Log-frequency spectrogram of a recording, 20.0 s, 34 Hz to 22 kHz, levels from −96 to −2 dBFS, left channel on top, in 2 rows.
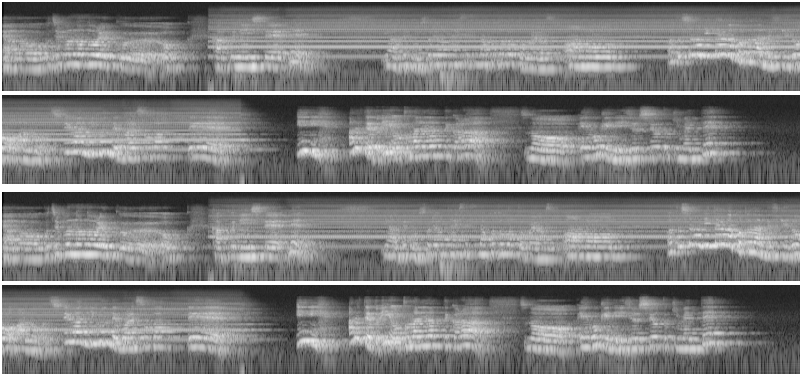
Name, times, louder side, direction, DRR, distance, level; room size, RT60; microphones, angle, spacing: voice 1, 0.0-3.8 4.2-12.0 12.3-13.1 13.6-18.9, right 1 dB, 70° right, -1 dB, 1.0 m, -22 dB
sound 1, 2.6-13.0, left 2 dB, 15° left, 0.5 m, -28 dB
4.5 x 3.2 x 3.2 m, 0.99 s
head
